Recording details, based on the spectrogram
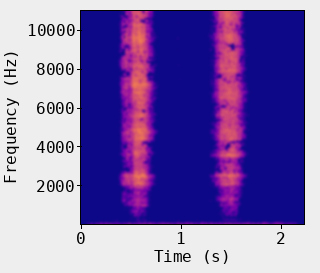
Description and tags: arena, marcar, trazar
